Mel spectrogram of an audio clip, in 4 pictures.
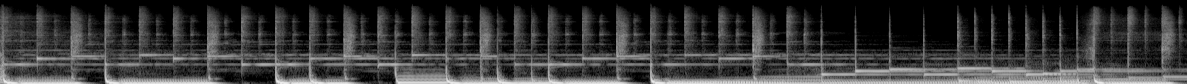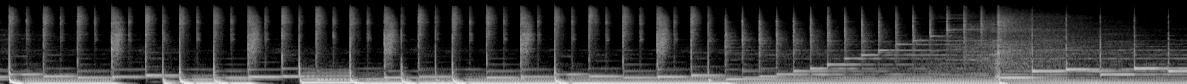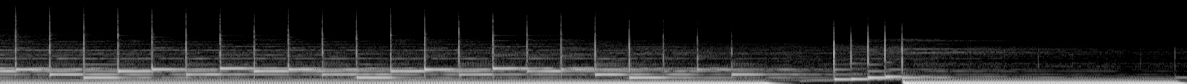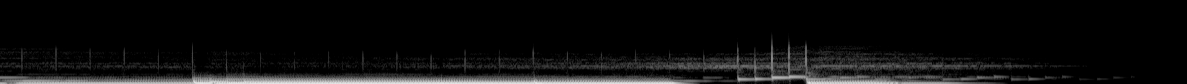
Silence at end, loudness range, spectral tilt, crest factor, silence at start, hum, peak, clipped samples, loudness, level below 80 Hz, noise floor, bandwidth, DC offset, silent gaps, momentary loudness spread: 2.3 s; 6 LU; -6 dB/octave; 10 dB; 0 s; none; -2 dBFS; under 0.1%; -16 LUFS; -14 dBFS; -71 dBFS; 13.5 kHz; under 0.1%; none; 9 LU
